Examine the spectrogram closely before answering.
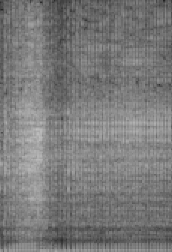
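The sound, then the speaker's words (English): A motorcycle engine runs as a couple mount it to ride off and tend their grazing cashmere goats, giving a loud, low, rapid chugging pulse that holds steady throughout. “gets on the back of her husband's motorcycle as they prepare to drive off to tend their grazing animals”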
